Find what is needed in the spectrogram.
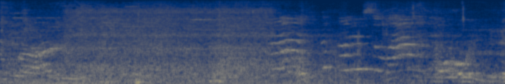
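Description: Children's voices, talking and playing, with a steady rushing noise from about one second in to about three and a half seconds in.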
